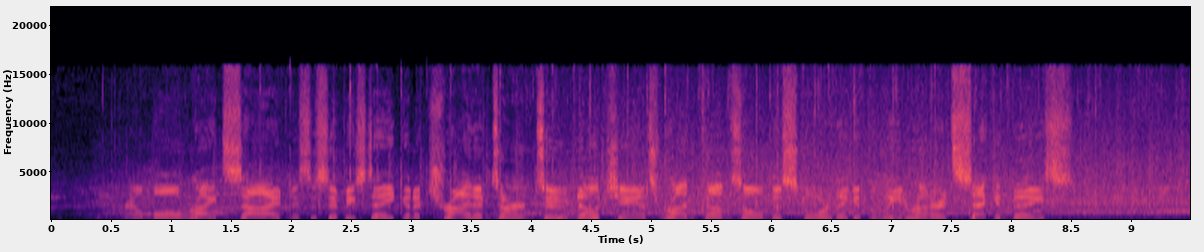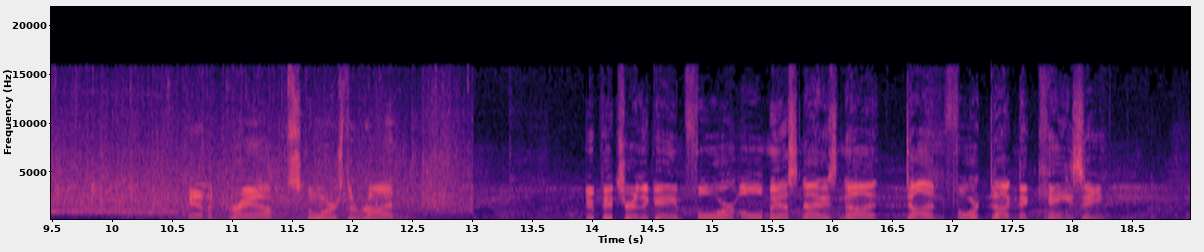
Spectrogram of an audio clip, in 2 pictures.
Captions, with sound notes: Ground ball right side. Mississippi State gonna try to turn two. No chance, run comes home to score. They get the lead runner at second base. [cheering] Kevin Graham scores the run. New pitcher in the game for Ole Miss. Night is done for Doug Nikhazy.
